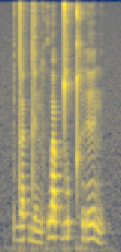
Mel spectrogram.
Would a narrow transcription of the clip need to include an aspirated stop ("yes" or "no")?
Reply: yes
